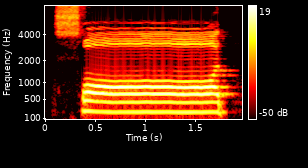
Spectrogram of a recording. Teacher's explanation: شین، آگے ہے صاد، اس کو موٹا اور منہ گول کر کے پڑھیں گے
